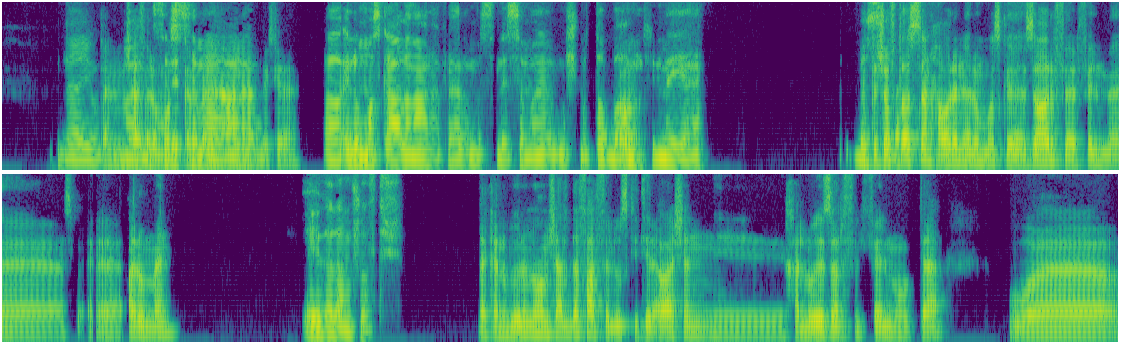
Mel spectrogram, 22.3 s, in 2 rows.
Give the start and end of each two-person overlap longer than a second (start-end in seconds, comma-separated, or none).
1.0-2.6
